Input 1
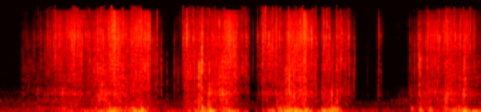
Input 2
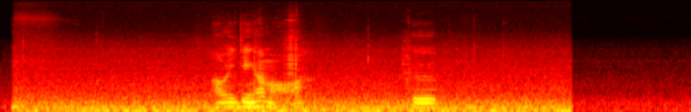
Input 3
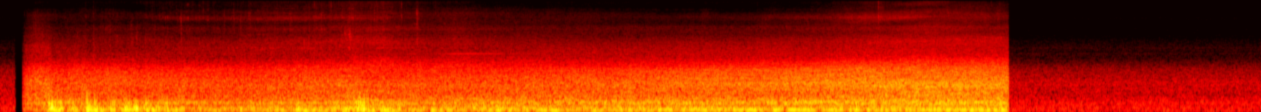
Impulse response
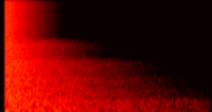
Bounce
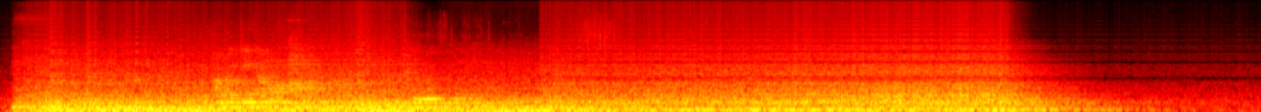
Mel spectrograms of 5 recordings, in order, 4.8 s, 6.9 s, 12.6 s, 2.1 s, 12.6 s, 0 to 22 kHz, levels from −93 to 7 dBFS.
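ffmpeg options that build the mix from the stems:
-filter_complex "[0:a]acompressor=threshold=-35dB:ratio=6,adelay=1400,volume=1.5dB[link_01];[1:a]acompressor=threshold=-24dB:ratio=6,volume=0dB,asplit=3[link_02][link_03][link_04];[link_03]volume=-6.5dB[link_05];[2:a]acrusher=samples=34:mix=1:aa=0.000001,volume=-2.5dB,asplit=3[link_06][link_07][link_08];[link_06]atrim=end=4.07,asetpts=PTS-STARTPTS,afade=type=out:start_time=4.066:duration=0.004:curve=hsin[link_09];[link_07]atrim=start=4.07:end=5.39,asetpts=PTS-STARTPTS,volume=0[link_10];[link_08]atrim=start=5.39,asetpts=PTS-STARTPTS,afade=type=in:duration=0.004:curve=hsin[link_11];[link_09][link_10][link_11]concat=n=3:v=0:a=1,asplit=2[link_12][link_13];[link_13]volume=-10.5dB[link_14];[link_04]apad=whole_len=274021[link_15];[link_01][link_15]sidechaincompress=threshold=-40dB:ratio=8:attack=16:release=185[link_16];[3:a]atrim=start_sample=2205[link_17];[link_05][link_14]amix=inputs=2:normalize=0[link_18];[link_18][link_17]afir=irnorm=-1:irlink=0[link_19];[link_16][link_02][link_12][link_19]amix=inputs=4:normalize=0,aeval=exprs='clip(val(0),-1,0.133)':channel_layout=same"

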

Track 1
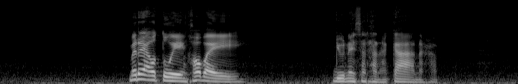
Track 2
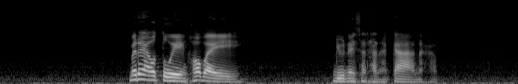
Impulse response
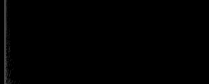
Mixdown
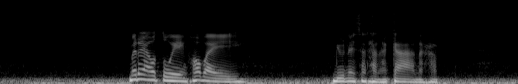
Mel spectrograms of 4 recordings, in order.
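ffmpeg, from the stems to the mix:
-filter_complex "[0:a]lowshelf=frequency=190:gain=7.5,acompressor=threshold=-27dB:ratio=6,volume=-2dB[link_01];[1:a]highshelf=frequency=4100:gain=-9,volume=-9dB,asplit=2[link_02][link_03];[link_03]apad=whole_len=228838[link_04];[link_01][link_04]sidechaincompress=threshold=-40dB:ratio=8:attack=12:release=230[link_05];[link_05][link_02]amix=inputs=2:normalize=0,lowshelf=frequency=260:width_type=q:width=1.5:gain=11"

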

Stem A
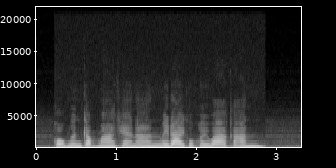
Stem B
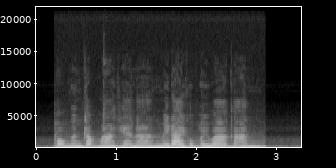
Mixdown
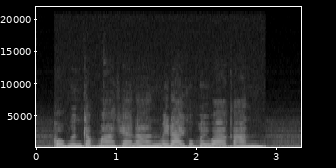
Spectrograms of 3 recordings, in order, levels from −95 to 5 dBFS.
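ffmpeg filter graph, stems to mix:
ffmpeg -i stem1.wav -i stem2.wav -filter_complex "[0:a]volume=-1dB[link_01];[1:a]adelay=1.6,volume=-10.5dB[link_02];[link_01][link_02]amix=inputs=2:normalize=0,acrossover=split=140|3000[link_03][link_04][link_05];[link_04]acompressor=threshold=-38dB:ratio=6[link_06];[link_03][link_06][link_05]amix=inputs=3:normalize=0" out.wav

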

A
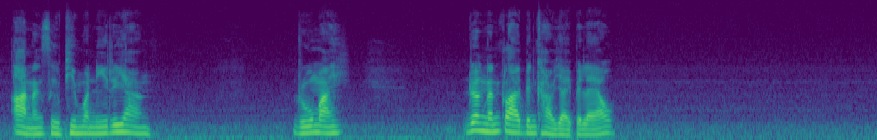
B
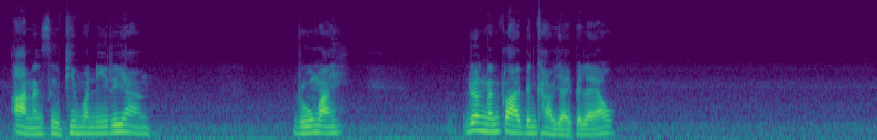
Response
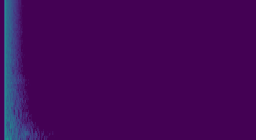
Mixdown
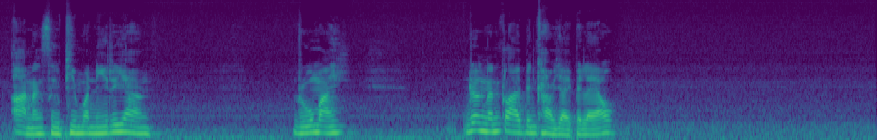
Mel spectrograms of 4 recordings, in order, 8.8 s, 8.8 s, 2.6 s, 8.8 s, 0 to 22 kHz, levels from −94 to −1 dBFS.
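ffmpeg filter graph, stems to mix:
-filter_complex "[0:a]lowpass=9800,volume=-5dB,asplit=2[link_01][link_02];[link_02]volume=-12dB[link_03];[1:a]bass=frequency=250:gain=-2,treble=frequency=4000:gain=12,acompressor=threshold=-32dB:ratio=6,adelay=1.9,volume=-2.5dB[link_04];[2:a]atrim=start_sample=2205[link_05];[link_03][link_05]afir=irnorm=-1:irlink=0[link_06];[link_01][link_04][link_06]amix=inputs=3:normalize=0,alimiter=limit=-23.5dB:level=0:latency=1:release=37"

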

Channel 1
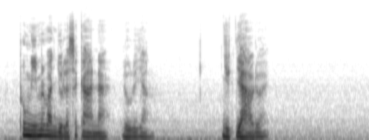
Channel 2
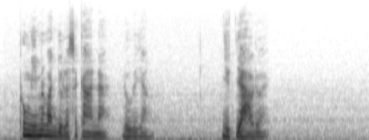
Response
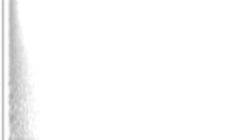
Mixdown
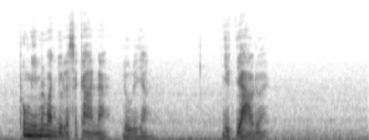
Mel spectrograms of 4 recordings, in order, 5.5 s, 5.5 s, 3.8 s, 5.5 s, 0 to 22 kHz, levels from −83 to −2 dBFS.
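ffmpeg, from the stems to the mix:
-filter_complex "[0:a]volume=0.5dB[link_01];[1:a]volume=-1,adelay=0.7,volume=-1.5dB,asplit=2[link_02][link_03];[link_03]apad=whole_len=244710[link_04];[link_01][link_04]sidechaincompress=threshold=-24dB:ratio=8:attack=16:release=480[link_05];[link_05][link_02]amix=inputs=2:normalize=0,bass=frequency=250:gain=5,treble=frequency=4000:gain=-6"

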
